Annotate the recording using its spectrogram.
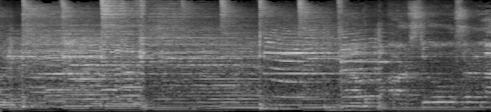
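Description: Live band playing an instrumental passage: electric guitars with bending lead notes over drums and regular cymbal hits.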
